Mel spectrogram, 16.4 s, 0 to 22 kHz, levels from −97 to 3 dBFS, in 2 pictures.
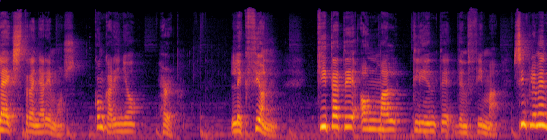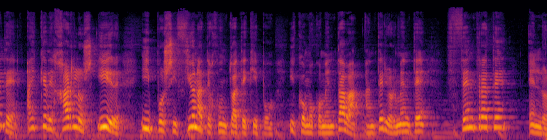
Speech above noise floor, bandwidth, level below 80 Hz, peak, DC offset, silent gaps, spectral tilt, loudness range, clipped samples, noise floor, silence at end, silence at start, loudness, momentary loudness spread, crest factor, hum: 24 dB; 17 kHz; -54 dBFS; -4 dBFS; under 0.1%; none; -4.5 dB/octave; 5 LU; under 0.1%; -48 dBFS; 0 s; 0 s; -24 LUFS; 15 LU; 20 dB; none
